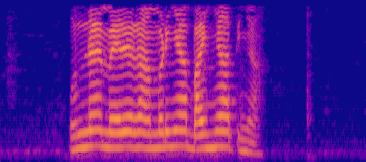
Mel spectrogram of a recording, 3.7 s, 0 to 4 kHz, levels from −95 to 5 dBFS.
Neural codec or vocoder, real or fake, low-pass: none; real; 3.6 kHz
